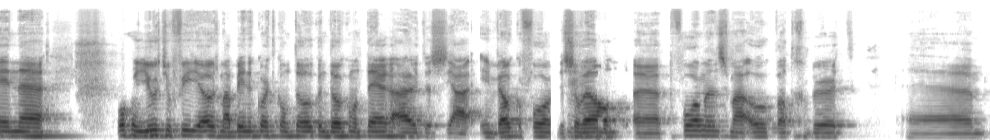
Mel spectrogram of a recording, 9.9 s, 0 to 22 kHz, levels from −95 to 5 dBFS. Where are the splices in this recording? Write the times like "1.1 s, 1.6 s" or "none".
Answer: 5.5 s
